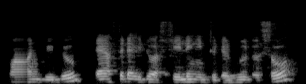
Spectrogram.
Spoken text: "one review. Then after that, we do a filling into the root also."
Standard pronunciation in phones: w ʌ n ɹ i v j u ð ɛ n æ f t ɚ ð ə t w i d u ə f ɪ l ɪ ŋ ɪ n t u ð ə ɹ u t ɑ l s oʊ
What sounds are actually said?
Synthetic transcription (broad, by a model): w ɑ n w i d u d ɛ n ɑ f t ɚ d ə t w i d u ə f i l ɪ ŋ ɪ n t u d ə ɹ u t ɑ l s oʊ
